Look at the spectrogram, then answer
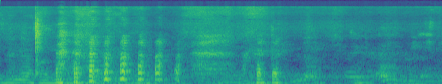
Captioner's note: laughing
